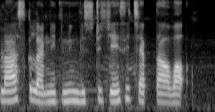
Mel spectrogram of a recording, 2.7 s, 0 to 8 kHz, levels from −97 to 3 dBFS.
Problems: constant background noise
